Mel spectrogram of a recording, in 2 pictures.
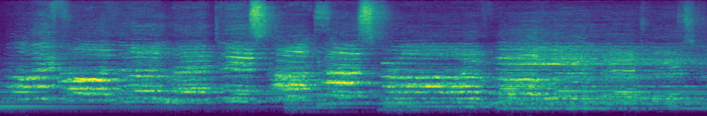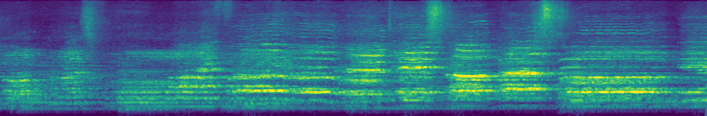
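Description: Mixed choir of men's and women's voices singing a sacred choral piece, with crisp hissing consonants heard several times.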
